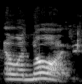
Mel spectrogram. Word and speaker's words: Illinois: is that's number one you don't pronounce D S at the end of Illinois H and you become I rate when people do you live in Illinois no it's Illinois not so true absolutely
